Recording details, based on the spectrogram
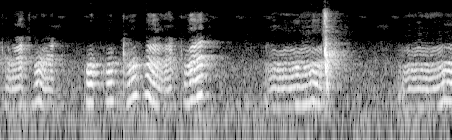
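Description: An Indian ringneck parakeet talks in short, nasal, speech-like phrases with rising and falling syllables, broken by a brief sharp click, in a small quiet room.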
